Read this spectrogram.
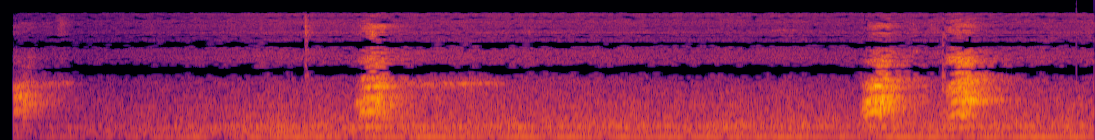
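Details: Two Schipperkes, one cream and one black, playing chase around a pool; three short, sharp barks, one near the start of the quiet stretch and a close pair near the end, over a steady low hum.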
